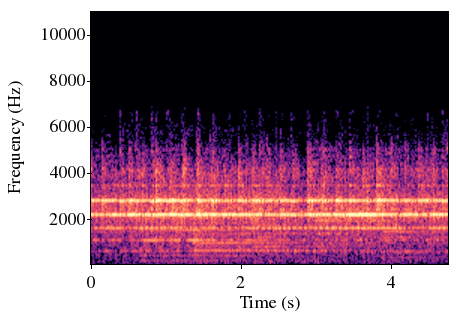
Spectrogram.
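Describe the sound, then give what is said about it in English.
An N&W train approaching Rural Retreat, where there are two sets of crossing gates, produces a steady, sustained drone of layered high tones. It holds an even loudness throughout, with a faint rhythmic pulsing beneath it and no voices. “The sound of the train as it approaches, you listen to that train, you can hear that from a long way off.”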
